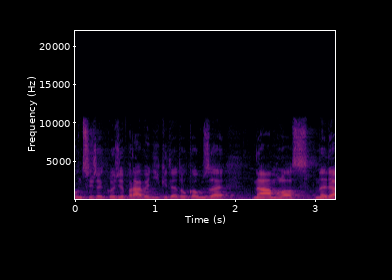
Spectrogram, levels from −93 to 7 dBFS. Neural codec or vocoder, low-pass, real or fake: none; 10.8 kHz; real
